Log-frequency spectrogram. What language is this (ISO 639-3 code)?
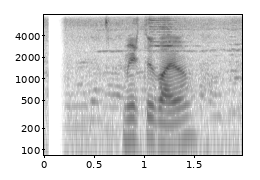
nep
